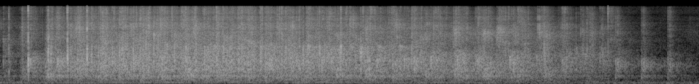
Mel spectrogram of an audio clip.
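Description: A crowd of people applauding, building within the first second, holding steady and then dying away near the end.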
